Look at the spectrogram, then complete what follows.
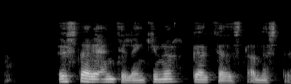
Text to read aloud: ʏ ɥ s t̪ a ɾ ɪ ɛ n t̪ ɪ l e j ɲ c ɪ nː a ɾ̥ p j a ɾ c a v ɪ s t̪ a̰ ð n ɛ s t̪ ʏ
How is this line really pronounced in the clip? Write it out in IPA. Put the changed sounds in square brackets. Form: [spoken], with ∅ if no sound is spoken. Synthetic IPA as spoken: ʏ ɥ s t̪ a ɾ ɪ ɛ n t̪ ɪ l e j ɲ c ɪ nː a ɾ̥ p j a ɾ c a [ð] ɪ s t̪ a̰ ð n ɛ s t̪ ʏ

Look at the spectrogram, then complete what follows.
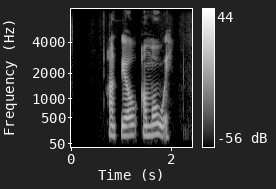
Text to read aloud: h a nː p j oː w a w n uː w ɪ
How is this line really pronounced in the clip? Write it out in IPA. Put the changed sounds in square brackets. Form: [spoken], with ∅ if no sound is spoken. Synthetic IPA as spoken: h a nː p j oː w a w [m] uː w ɪ

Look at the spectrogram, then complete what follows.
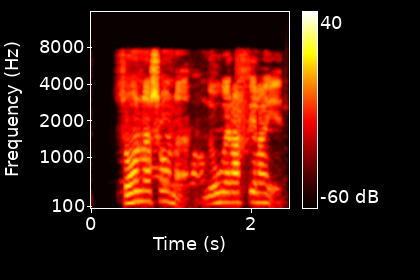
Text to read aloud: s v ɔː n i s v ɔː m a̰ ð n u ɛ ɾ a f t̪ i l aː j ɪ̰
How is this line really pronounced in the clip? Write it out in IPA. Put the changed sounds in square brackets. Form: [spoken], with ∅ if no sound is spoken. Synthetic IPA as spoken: s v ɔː n [a] s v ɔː [n] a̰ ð n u ɛ ɾ a f t̪ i l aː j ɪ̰

